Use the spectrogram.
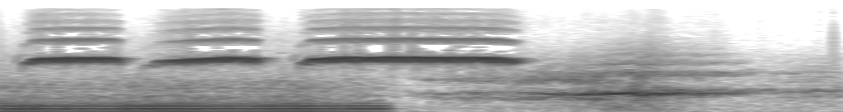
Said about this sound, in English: The little fat policeman blew his whistle three times and waved his arms.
